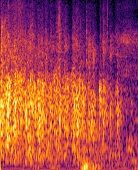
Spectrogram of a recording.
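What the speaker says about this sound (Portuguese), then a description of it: "agora uma salva de palmas para vocês" A church audience applauds with sustained, dense clapping that holds steady throughout, with faint voices mixed in.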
